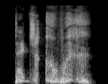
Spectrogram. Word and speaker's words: Dijakovic: to his many monikers of the Viking Raiders, Oni Lorcan / Biff Busick, you know, Sasha Banks / Mercedes KV, Dominic Dijakovic. How do you say it? – Dijakovic.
